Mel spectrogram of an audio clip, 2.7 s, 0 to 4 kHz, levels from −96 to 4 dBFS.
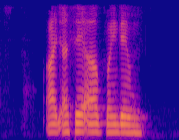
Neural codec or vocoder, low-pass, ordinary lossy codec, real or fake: codec, 44.1 kHz, 3.4 kbps, Pupu-Codec; 3.6 kHz; MP3, 32 kbps; fake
